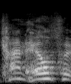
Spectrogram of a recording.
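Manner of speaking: high, loud, excited protesting tone.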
